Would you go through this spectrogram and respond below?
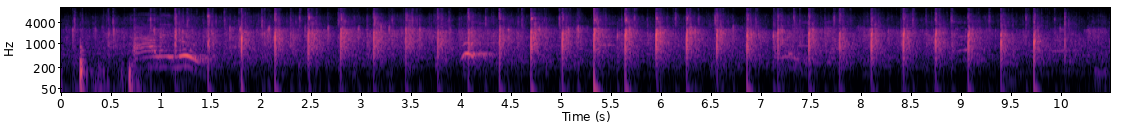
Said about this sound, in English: Would you clap your hands and give God praise if you would?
